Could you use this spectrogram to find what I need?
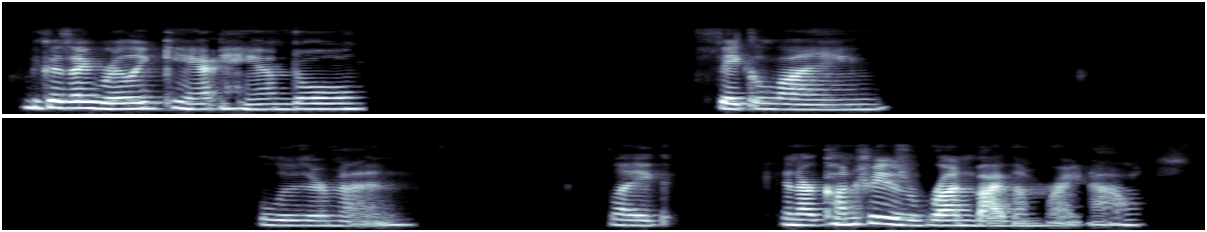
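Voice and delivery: furious, angry, fed-up voice. Venting about lying men before starting to read a book, angry. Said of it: "it's hard to think about anything when I'm this angry".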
